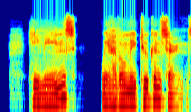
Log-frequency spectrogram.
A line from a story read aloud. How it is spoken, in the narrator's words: Alima said, the silkiness of her voice belying the steel of her words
